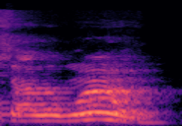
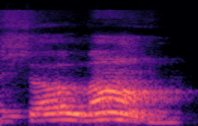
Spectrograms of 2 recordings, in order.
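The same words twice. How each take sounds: First: The word includes an added 'wa' vowel sound. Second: The word has no added 'wa' vowel sound. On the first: This is the later form with an imposed vowel. The speaker calls it wrong. "They weren't saying shalom" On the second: This is the original older form. The speaker calls it right. "They were saying shalom"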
